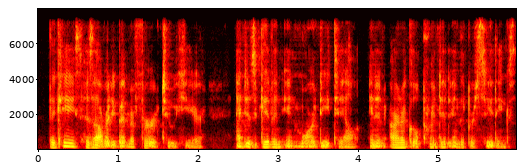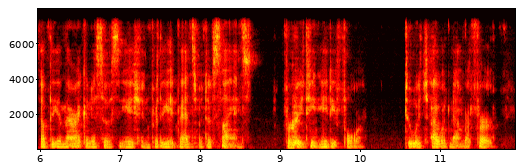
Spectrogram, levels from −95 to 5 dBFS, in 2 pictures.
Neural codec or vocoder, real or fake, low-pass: vocoder, 22.05 kHz, 80 mel bands, HiFi-GAN; fake; 7.2 kHz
